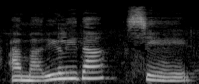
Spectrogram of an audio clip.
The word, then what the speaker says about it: Amaryllidaceae: complicated name, which is Amaryllidaceae. The trick here is to read these complicated names by separating the syllables into groups. In this case, I make it like three words out of one. Amaryllidaceae.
